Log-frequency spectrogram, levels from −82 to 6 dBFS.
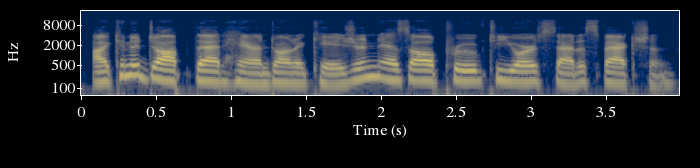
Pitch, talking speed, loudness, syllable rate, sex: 170 Hz, 195 wpm, -20 LUFS, 5.3 syllables/s, female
